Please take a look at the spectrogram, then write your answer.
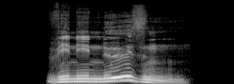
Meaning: inflection of venenös: 1. strong genitive masculine/neuter singular 2. weak/mixed genitive/dative all-gender singular 3. strong/weak/mixed accusative masculine singular 4. strong dative plural
- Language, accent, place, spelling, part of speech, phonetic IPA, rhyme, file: German, Germany, Berlin, venenösen, adjective, [veneˈnøːzn̩], -øːzn̩, De-venenösen.ogg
